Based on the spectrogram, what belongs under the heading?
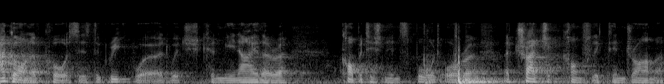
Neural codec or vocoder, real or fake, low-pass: none; real; 7.2 kHz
